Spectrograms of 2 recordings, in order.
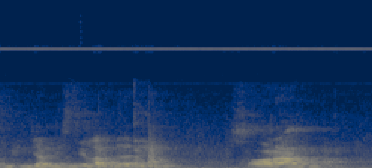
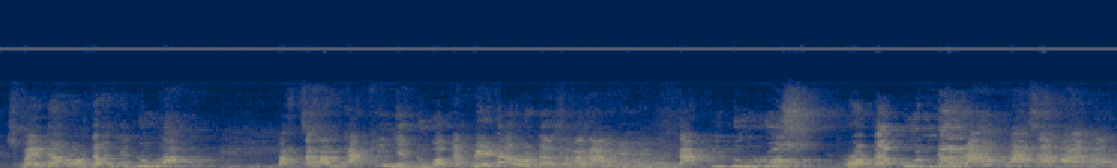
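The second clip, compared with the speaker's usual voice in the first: mocking high scoffing; 11 semitones higher than usual. Mocking the wrong view.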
